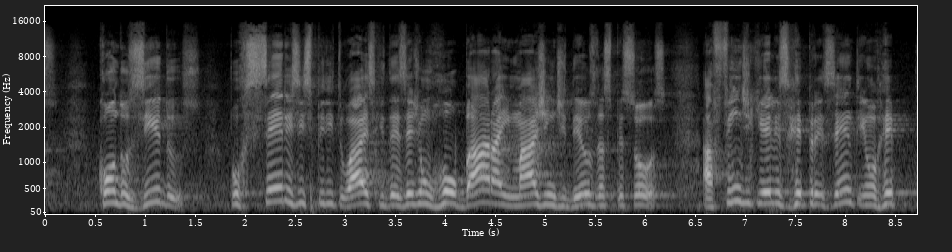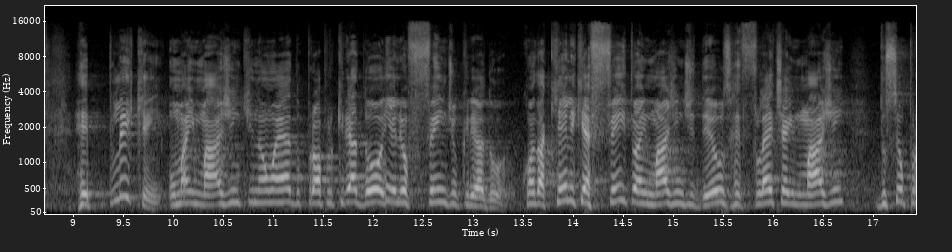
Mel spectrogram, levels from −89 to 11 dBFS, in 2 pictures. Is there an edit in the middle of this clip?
yes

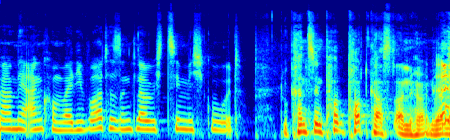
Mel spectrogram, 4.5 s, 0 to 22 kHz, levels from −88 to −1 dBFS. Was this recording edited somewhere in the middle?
no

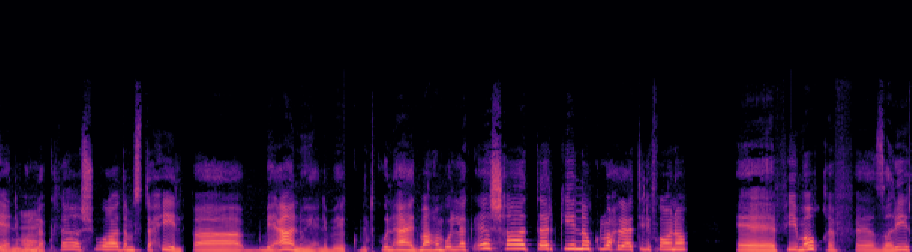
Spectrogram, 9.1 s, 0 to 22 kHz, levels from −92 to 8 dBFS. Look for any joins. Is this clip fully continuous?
no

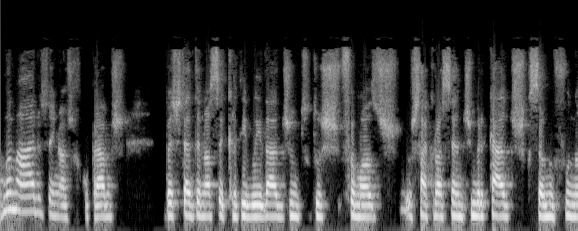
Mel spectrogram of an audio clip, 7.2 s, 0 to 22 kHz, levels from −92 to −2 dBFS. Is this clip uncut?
yes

